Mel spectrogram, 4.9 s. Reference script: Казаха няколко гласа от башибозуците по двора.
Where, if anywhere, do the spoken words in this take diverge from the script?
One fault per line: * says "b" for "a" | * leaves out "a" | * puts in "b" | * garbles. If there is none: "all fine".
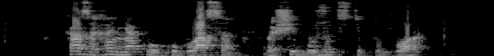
* leaves out "от"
